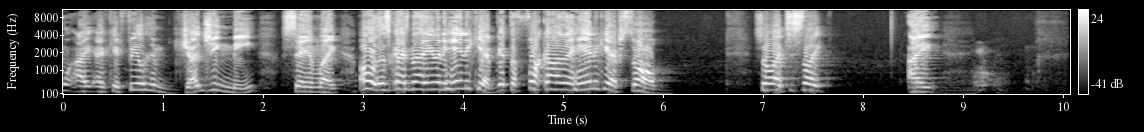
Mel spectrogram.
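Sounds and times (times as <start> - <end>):
speech: 0.0 - 6.1, 7.0 - 7.8, 8.5 - 9.3
sleeping dog giving a soft low grumble: 8.9 - 9.6
sleeping dog barking: 9.0 - 9.5.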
